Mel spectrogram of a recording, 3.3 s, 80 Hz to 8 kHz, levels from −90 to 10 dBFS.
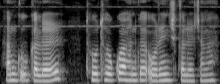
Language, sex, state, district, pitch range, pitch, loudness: Wancho, female, Arunachal Pradesh, Longding, 205-225 Hz, 215 Hz, -18 LUFS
